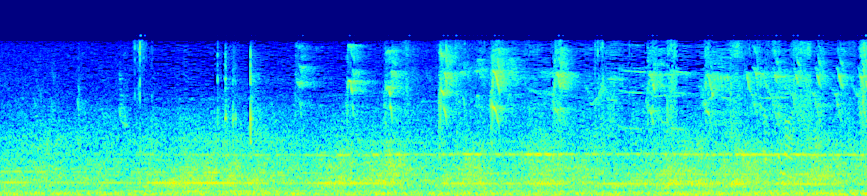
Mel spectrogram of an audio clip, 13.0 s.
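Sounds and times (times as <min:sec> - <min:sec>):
faint low hum: 0:00.0 - 0:13.0
birds chirping: 0:04.4 - 0:13.0.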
